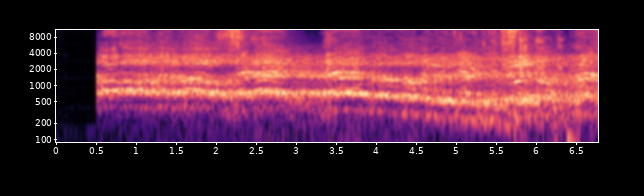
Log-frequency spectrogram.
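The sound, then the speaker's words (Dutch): A large stadium crowd of football supporters sings a chant together, loud and sustained, with a broad roar of many voices that starts abruptly and carries on without pause. “En je moet eens luisteren hoe ze het nu zingen.”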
